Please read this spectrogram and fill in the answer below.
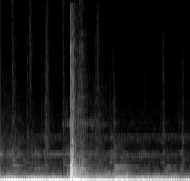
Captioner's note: closes car door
